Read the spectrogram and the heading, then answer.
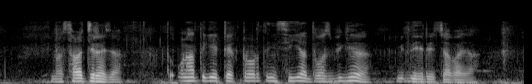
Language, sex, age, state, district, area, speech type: Santali, male, 18-30, West Bengal, Uttar Dinajpur, rural, spontaneous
